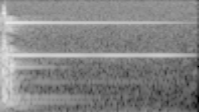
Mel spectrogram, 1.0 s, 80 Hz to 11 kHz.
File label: Phone Hit By Bee Bee Bell 8 Bit; abbottabad compound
